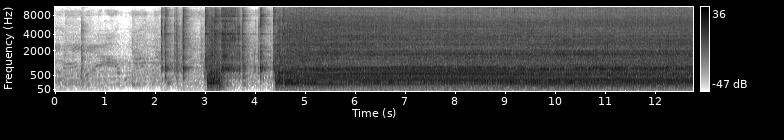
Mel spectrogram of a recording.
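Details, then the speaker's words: Husqvarna 562XP chainsaw, which came in not running with low compression and a marked piston, after repair and reassembly: catches after a few pulls, steady high buzz, returns cleanly to idle; no more air leak. "yep that's gonna be a good runner right there that sounds right comes right back to idle the way it's supposed to you know which means it has no more air leak"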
